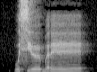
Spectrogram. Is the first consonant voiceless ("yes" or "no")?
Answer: yes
